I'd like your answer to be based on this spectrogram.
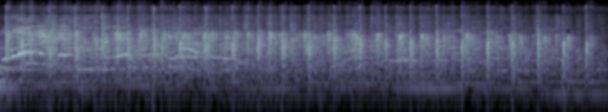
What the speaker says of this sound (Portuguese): Quem pode aplaudir a Deus?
